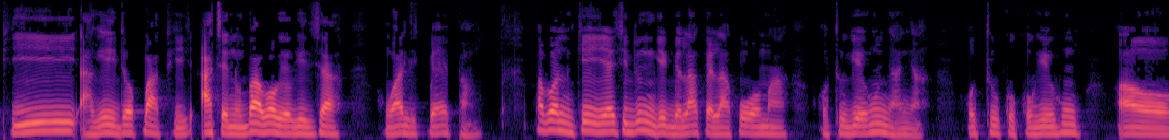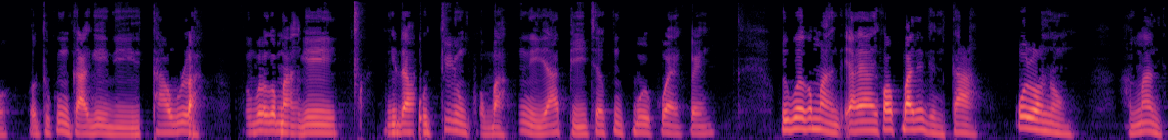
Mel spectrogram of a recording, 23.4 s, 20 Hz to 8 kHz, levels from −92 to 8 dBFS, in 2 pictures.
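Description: Repeated packet loss (robotic sound) runs from 12.98 to 13.63 s, just after "ọtu kum ka age", then again from 13.99 to 16.89 s, ending before "le ya pii chẹẹ". Lost packets leave many short holes, each patched by stretching the previous speech, leaving choppy speech over a band that stops near 8 kHz.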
